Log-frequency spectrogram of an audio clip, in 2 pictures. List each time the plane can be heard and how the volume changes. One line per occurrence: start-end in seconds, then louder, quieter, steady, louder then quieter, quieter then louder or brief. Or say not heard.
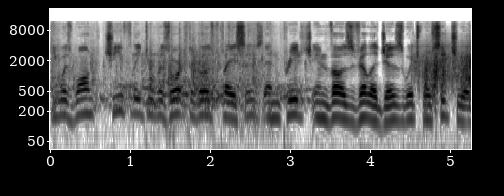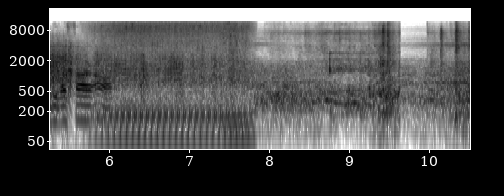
5.6-10.4 quieter.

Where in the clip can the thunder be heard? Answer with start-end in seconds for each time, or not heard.
4.5-7.7.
